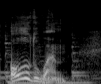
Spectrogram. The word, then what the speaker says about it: Oldham: Esta elección se hizo para reflejar la pronunciación de Oldham en el acento local, que es Oldham.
